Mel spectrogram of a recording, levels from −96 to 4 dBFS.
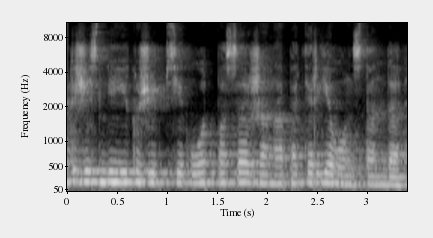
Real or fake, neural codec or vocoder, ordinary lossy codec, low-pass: real; none; none; none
